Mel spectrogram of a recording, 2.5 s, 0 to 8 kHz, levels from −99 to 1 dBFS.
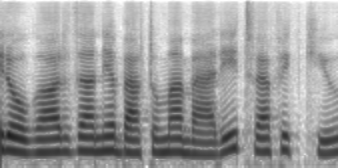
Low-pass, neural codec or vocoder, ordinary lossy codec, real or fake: none; codec, 16 kHz, 0.2 kbps, FocalCodec; none; fake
